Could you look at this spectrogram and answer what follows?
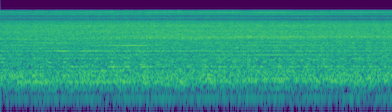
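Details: Worm screen centrifuge test run after repairs for bad vibration (worn main drive bearing diameter machined and sleeved, main drive and gearbox bearings replaced): a loud, even rushing roar and steady hum with no knocks or thumping, running smoothly.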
